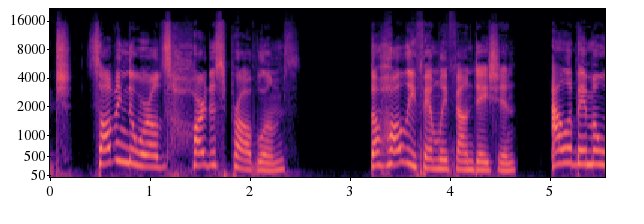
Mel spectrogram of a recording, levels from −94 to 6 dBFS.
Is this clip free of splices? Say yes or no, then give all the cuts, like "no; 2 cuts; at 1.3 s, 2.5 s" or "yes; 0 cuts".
no; 1 cut; at 4.6 s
